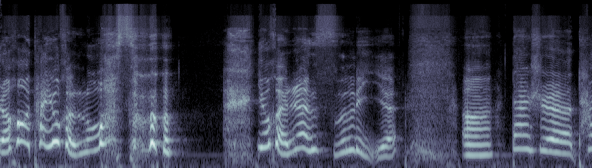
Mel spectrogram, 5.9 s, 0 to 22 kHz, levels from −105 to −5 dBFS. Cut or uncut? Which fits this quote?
uncut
